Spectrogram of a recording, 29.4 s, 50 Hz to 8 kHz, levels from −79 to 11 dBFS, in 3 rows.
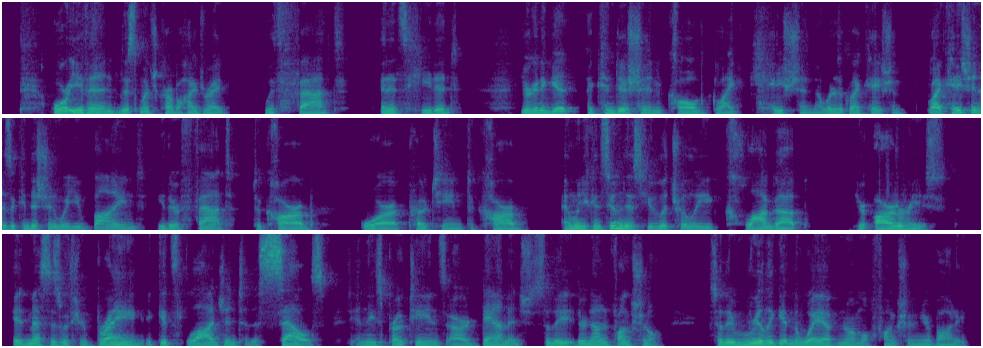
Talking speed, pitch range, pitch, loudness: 170 wpm, 110-125 Hz, 115 Hz, -29 LUFS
